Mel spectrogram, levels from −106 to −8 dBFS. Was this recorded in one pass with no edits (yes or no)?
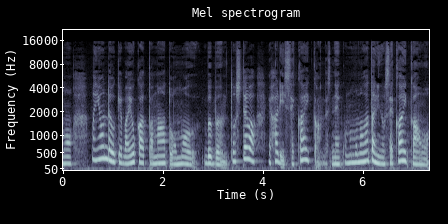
no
